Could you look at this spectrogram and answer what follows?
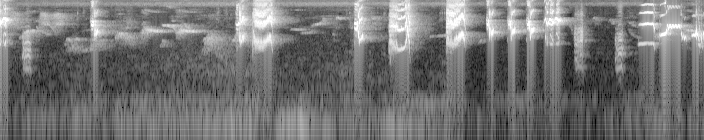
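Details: Oriental magpie-robin kept by songbird hobbyists, singing its isian repertoire without a master tutor or rival: varied high whistles and sharp chirps in quick bursts, some sliding, with short pauses between phrases and faint low room noise.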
